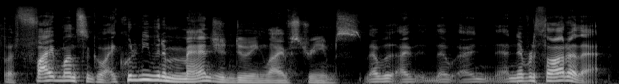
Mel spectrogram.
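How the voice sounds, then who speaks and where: A man's voice: mid-range voice, very animated, moderate pace, gravelly. A man, an English teacher, chatting on a live-stream class and answering viewers' comments as he reads them. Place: in Korea.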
